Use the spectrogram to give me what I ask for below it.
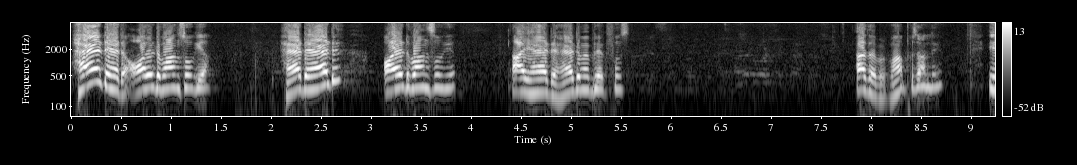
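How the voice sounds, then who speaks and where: During a live lesson, a male English teacher with an extremely high-pitched voice drills example sentences slowly and quizzes his students.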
